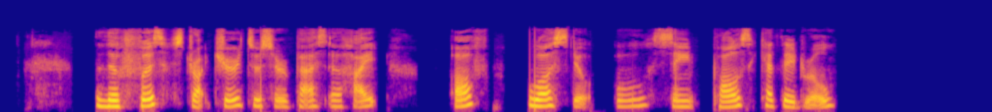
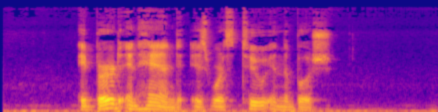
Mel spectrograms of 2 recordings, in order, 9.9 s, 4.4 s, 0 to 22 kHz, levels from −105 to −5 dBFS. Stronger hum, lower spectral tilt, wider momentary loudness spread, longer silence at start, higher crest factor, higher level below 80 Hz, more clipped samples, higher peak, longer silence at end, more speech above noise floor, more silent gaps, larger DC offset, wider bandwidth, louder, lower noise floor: neither; about the same, -3.5 dB/octave vs -4 dB/octave; about the same, 12 LU vs 11 LU; first, 0.95 s vs 0.05 s; about the same, 18 dB vs 20 dB; second, -58 dBFS vs -38 dBFS; neither; about the same, -2 dBFS vs -2 dBFS; first, 1.6 s vs 0 s; about the same, 26 dB vs 26 dB; first, 3.77-3.86 s, 4.17-4.49 s, 5.04-5.27 s, 6.04-6.13 s, 6.99-7.12 s vs none; neither; second, 8 kHz vs 16.5 kHz; about the same, -18 LUFS vs -19 LUFS; about the same, -44 dBFS vs -45 dBFS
